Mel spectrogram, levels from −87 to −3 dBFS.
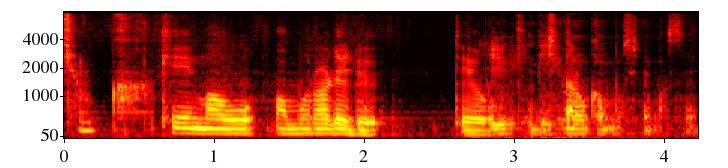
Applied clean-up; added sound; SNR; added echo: neural separator model SepFormer DNS4.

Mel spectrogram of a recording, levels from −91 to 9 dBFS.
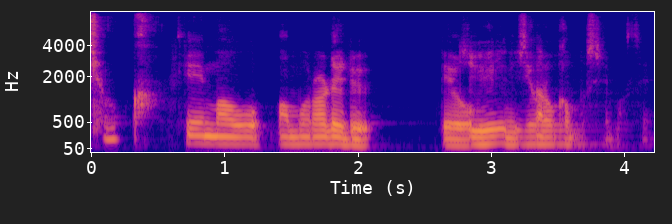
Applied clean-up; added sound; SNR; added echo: neural mask model DeepFilterNet 3.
